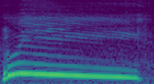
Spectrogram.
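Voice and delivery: high, loud drawn-out squeal of fun; loud playful wheee; gleeful whee. Pretend. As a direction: squeal like a kid on a slide. Playfully zooming the camera.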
